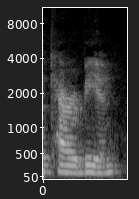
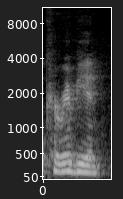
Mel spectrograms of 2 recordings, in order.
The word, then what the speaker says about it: Caribbean: in english we say you can say caribbean yeah i'm from the caribbean or caribbean yeah both uh you know phonetically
